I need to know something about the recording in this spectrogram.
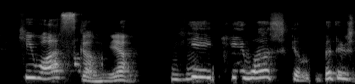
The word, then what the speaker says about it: Kewaskum: Kewaskum. That's how I pronounce it. Kewaskum. Kewaskum, yeah.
